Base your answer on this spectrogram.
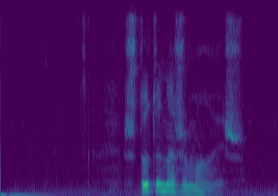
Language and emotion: Russian, neutral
